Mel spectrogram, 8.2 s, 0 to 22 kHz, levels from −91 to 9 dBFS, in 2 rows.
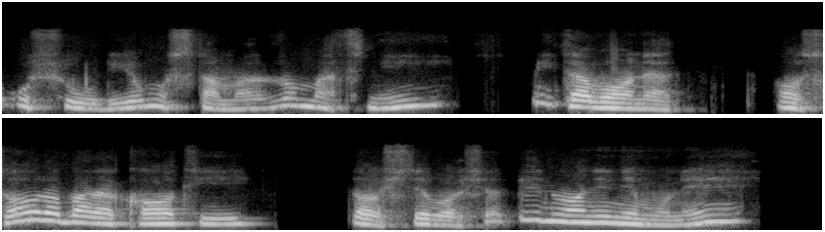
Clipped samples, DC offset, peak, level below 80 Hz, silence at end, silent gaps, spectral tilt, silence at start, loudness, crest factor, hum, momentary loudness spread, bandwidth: under 0.1%; under 0.1%; 0 dBFS; -58 dBFS; 0.4 s; 2.58-2.65 s, 3.81-3.86 s, 5.60-5.84 s; -9 dB/octave; 0 s; -17 LUFS; 18 dB; none; 11 LU; 8.6 kHz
